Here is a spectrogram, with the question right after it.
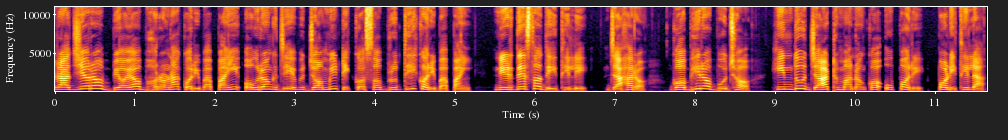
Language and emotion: Odia, neutral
